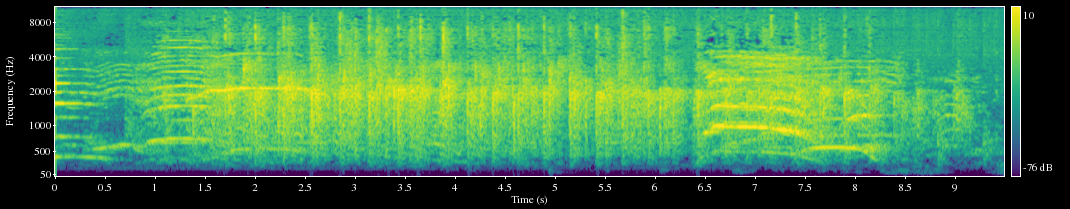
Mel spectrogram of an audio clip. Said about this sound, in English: Give you everybody a round of applause real quick.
